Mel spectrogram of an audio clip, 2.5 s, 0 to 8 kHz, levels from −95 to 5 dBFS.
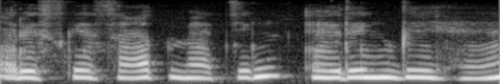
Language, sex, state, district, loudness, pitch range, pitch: Hindi, female, Punjab, Pathankot, -12 LUFS, 235-250 Hz, 245 Hz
